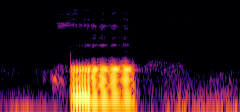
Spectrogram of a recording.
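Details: Sleeping pug/French bulldog mix (frug) snoring: one loud, buzzing, strongly tonal snore of about a second and a half, with quiet breathing before and after.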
